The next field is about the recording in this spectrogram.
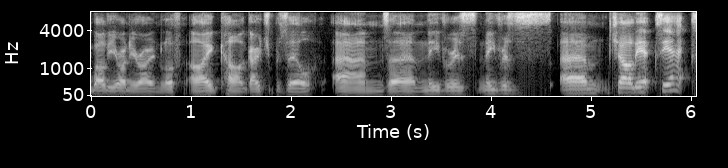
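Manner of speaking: plain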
